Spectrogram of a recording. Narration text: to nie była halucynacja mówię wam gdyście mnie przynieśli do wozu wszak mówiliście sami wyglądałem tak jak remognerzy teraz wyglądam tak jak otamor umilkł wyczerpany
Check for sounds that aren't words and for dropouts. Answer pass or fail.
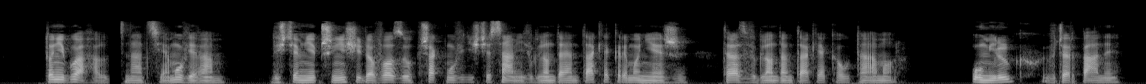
fail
